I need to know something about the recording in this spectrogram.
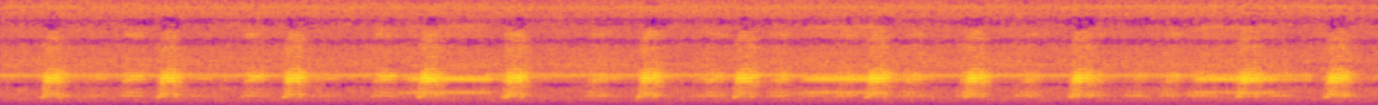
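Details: Loud male frogs calling around a pond at night in contest for the loudest, longest croak: crisp clicking croaks repeated about every half second to second, interleaved with brief drawn-out harmonic calls.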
